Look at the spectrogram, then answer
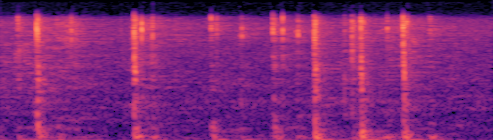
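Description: Quiet, close typing on a computer keyboard while entering data into an Excel spreadsheet, with irregular bursts of key clicks and brief pauses between them.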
